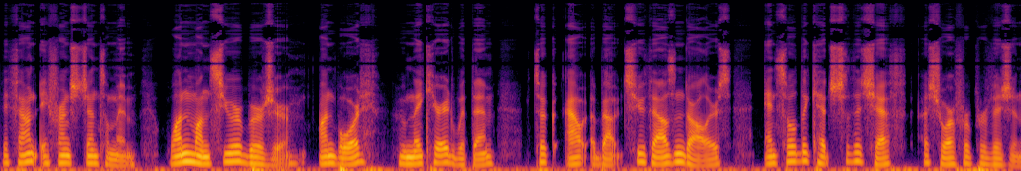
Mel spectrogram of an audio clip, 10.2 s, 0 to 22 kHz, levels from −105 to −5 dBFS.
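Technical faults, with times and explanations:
Throughout, imaging from linear upsampling: the speech sounds like an 11 kHz source raised to 48 kHz by straight-line interpolation, a poor filter. Highs are dulled, and a mirrored copy of the spectrum sits at 5.5 to 11 kHz, roughly 25 dB down, adding a faint metallic shimmer to sibilants.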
